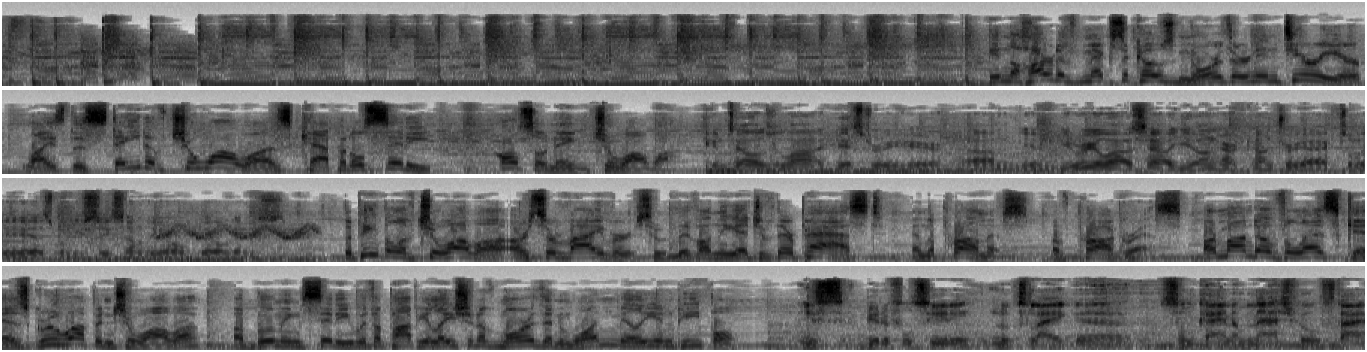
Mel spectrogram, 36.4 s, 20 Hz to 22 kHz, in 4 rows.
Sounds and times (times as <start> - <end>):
Speech: 6.6 - 36.3.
